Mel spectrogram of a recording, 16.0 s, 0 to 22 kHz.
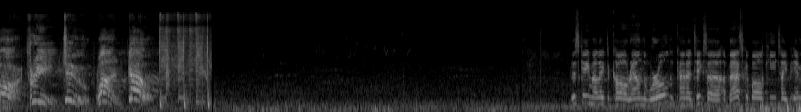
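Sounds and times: faint outdoor background: 0.0s - 16.0s.

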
